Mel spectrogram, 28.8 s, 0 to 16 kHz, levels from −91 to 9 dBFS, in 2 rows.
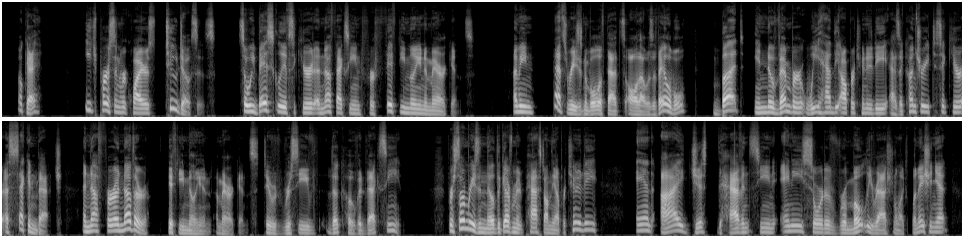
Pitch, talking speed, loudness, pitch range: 150 Hz, 155 wpm, -21 LUFS, 125-180 Hz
